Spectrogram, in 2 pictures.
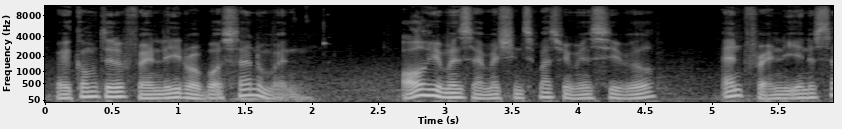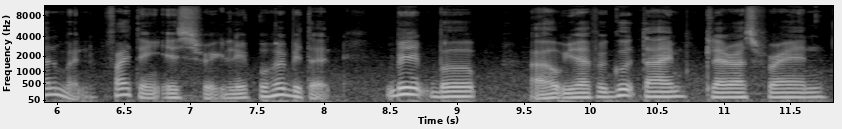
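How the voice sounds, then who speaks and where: A man's voice: medium pitch, warm tone, lightly acted. A man playing video games while voicing a polite little robot greeter in a clipped robotic way, with beep-boop sounds.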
